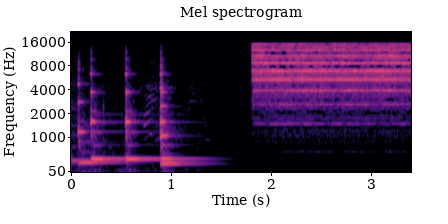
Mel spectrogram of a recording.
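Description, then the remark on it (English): A doorbell-like chime strikes three clear ringing tones in quick succession. After a short silence, a bright, shimmering electric bell rings steadily until the end. “Το Solidarity Now χτυπάει το κουδούνι!”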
